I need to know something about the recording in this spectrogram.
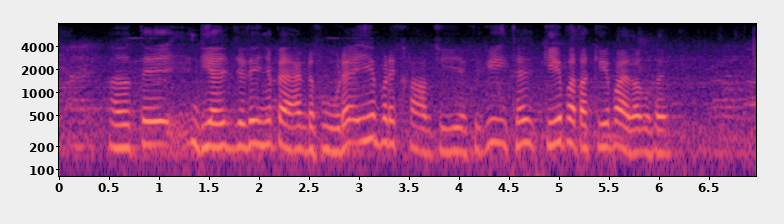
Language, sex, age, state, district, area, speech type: Dogri, male, 18-30, Jammu and Kashmir, Kathua, rural, spontaneous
